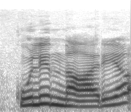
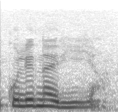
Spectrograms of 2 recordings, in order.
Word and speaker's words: кулінарія: майонез а не майонез металургія кулінарія але можна сказати і кулінарія дев'яте правило прикметники здебільшого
